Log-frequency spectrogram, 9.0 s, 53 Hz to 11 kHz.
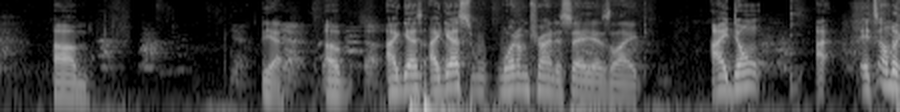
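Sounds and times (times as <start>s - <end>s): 
speech: 0.5s - 1.0s, 2.6s - 6.5s, 7.1s - 8.9s
dog barking: 1.0s - 3.9s, 7.6s - 8.7s.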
